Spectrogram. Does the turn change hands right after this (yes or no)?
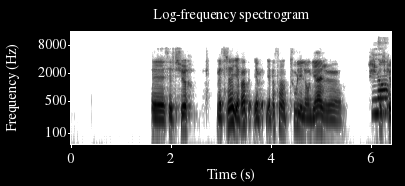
yes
